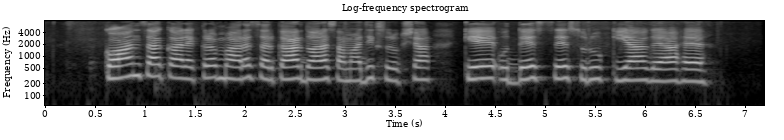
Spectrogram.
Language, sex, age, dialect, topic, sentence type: Hindi, female, 18-24, Hindustani Malvi Khadi Boli, banking, question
